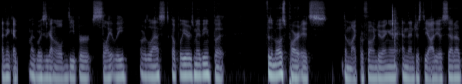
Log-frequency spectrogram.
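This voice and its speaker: This man's voice is on the low side, darkish and slightly nasal, brisk, with little pitch movement and no echo. He hosts a podcast in a casual interview style, picking up speed and stumbling over words once he's rolling. The mic is a studio dynamic one.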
